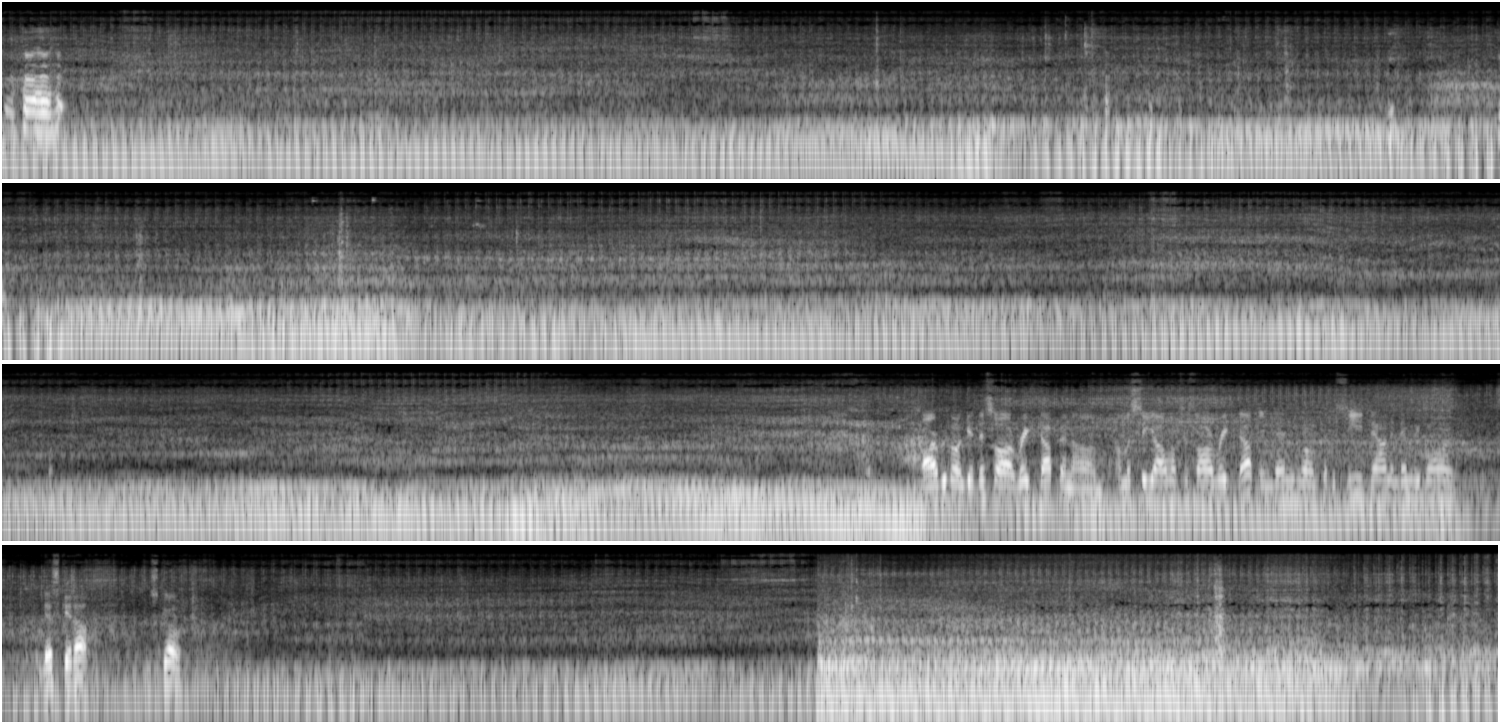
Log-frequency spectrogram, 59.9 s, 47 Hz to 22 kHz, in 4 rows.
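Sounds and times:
tractor engine running: 0.0s - 59.9s.

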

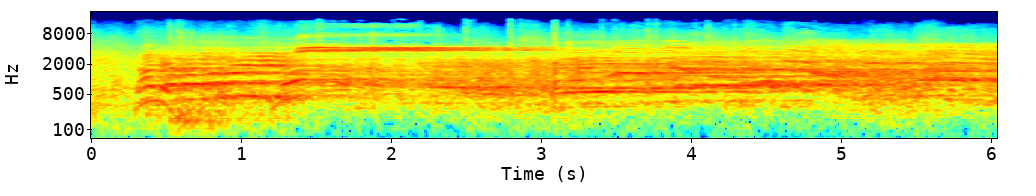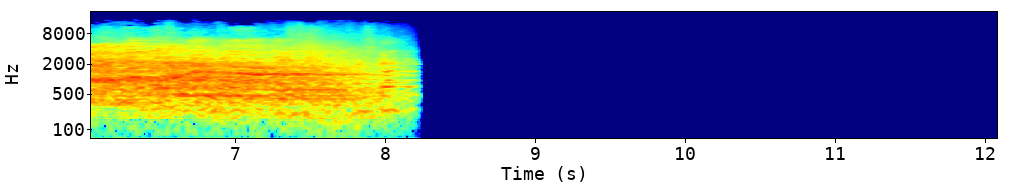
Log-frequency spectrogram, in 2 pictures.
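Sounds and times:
crowd shouting and cheering: 0.0s - 8.2s
high whistle blast: 1.3s - 3.1s.

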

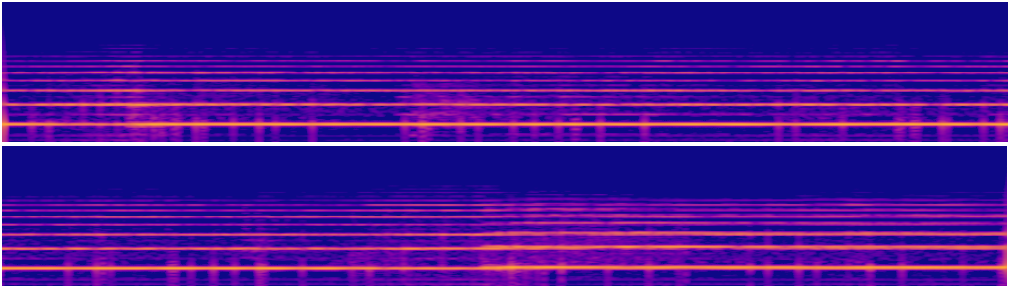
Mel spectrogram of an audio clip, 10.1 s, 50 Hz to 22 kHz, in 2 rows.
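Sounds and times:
wind instrument long note: 0.0s - 10.0s.

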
